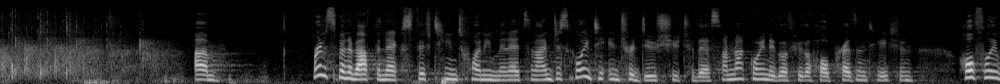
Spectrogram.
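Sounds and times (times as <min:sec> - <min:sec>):
audience applause in a presentation session: 0:00.0 - 0:01.7
speech: 0:02.0 - 0:02.4, 0:03.2 - 0:10.0.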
